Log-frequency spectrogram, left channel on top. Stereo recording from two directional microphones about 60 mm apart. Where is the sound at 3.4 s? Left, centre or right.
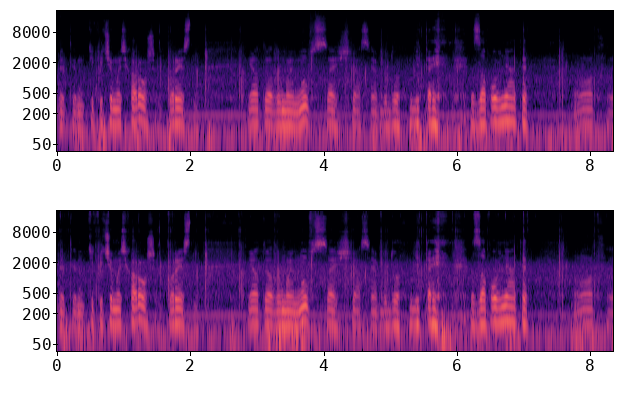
Left.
